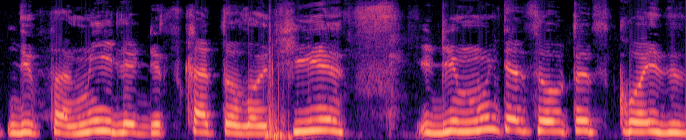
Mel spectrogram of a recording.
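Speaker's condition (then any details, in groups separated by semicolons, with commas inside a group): Paralysis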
